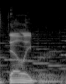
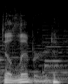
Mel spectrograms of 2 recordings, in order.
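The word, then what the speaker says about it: Delibird: I I know his everybody says deli bird, right? I like to say deli bird, but it's it now that I've been informed that it's actually meant to be pronounced delibered, it's really hard for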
